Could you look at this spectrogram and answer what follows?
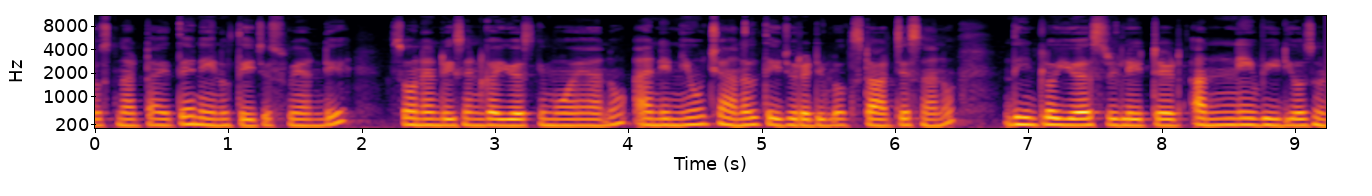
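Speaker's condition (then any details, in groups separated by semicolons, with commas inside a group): No condition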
